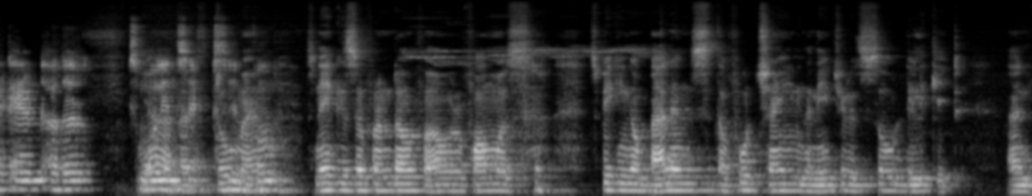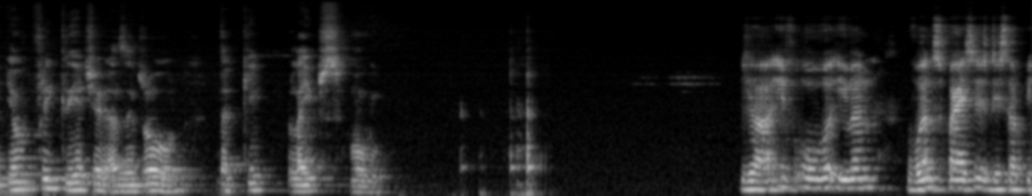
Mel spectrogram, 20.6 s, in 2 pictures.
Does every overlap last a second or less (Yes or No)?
No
